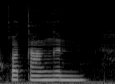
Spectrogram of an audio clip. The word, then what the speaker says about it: kotangen: udah lanjut Hai hot ini bacanya kotangen kotangen Alfa = B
